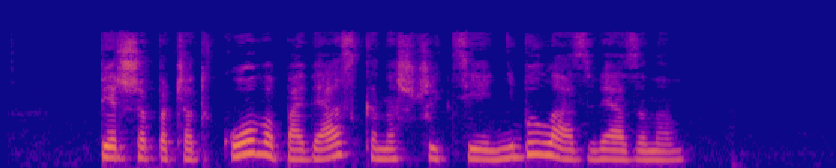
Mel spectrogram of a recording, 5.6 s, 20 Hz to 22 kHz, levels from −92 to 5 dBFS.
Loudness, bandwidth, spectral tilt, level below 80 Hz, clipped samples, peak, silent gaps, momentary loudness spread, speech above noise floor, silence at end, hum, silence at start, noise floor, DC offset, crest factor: -35 LUFS; 11.5 kHz; -5 dB/octave; -76 dBFS; under 0.1%; -16 dBFS; none; 11 LU; 49 dB; 1 s; none; 0.65 s; -83 dBFS; under 0.1%; 20 dB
